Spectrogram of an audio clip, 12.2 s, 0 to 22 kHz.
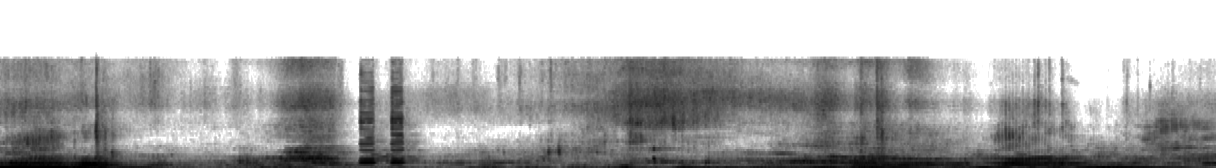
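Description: Lamborghini Huracán's V10 revving hard as the car launches, then pulling away through a run of upshifts, each a rising sweep in pitch that drops back at the shift. Two short horn beeps about three and a half seconds in.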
